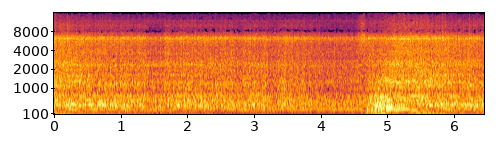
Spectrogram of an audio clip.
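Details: 2004 Toyota Corolla CE, manual, clutch at 146,000 miles, cold start in neutral, clutch pedal released: steady high whine continuing through a rev blip; stops with clutch pressed and after warmup; owner hopes throwout bearing rather than transmission.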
